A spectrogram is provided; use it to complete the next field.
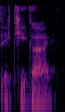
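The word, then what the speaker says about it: ikigai: I mean, I have, but let's ask our audience, have you heard of this Japanese concept, iguay? Is that how you say it? Yes, it's ikyu.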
